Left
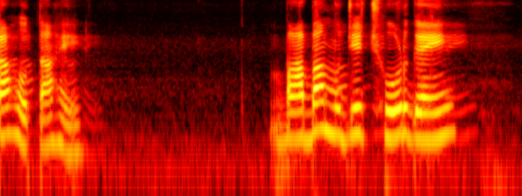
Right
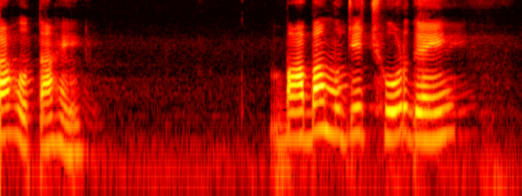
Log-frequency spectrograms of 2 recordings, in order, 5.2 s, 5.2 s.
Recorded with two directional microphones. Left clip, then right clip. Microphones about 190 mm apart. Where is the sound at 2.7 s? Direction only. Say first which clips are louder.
Even; 20° left (ahead or behind).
